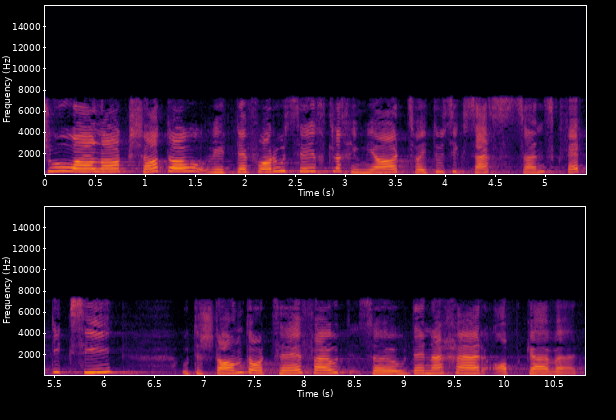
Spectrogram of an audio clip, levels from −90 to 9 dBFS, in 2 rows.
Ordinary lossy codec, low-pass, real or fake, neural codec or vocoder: MP3, 48 kbps; 7.2 kHz; real; none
